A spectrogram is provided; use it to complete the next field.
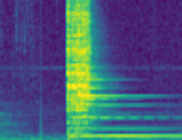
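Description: A single bright clink of Riedel wine glasses touching in a toast in a hotel, followed by a clear, high ringing tone that slowly fades over about a second. No one speaks.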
